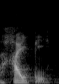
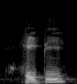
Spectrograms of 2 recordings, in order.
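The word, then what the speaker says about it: Heipi: from a company called Hypy. I'm sorry. HP. Uh I asked them how their pronunciation was. I want to say hyp. Uh they say think of hapy like happy.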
